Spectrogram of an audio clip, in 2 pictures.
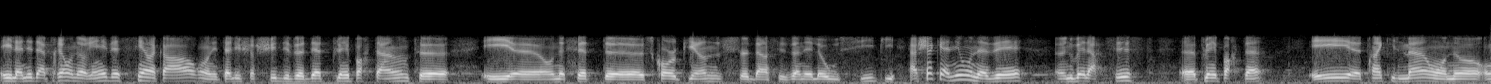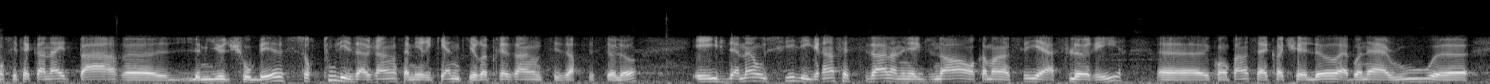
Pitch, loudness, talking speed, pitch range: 130 Hz, -15 LUFS, 170 wpm, 120-150 Hz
